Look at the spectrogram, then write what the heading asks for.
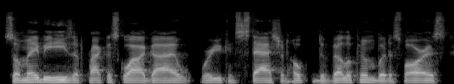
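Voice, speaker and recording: A man analyzing football draft picks as a podcast guest, his voice a little hoarse and clearing his throat now and then. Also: sits low, brisk. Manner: steady analytical explaining. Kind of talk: casual podcast interview.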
